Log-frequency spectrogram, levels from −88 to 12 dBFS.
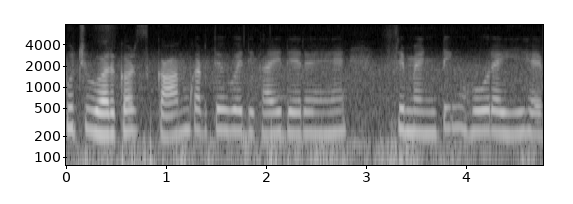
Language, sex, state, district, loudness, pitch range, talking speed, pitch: Hindi, female, Bihar, Sitamarhi, -19 LUFS, 220-235 Hz, 165 wpm, 225 Hz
